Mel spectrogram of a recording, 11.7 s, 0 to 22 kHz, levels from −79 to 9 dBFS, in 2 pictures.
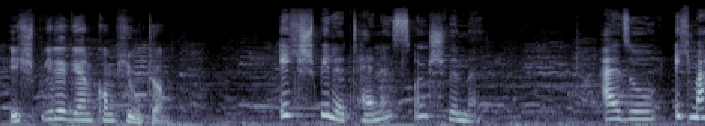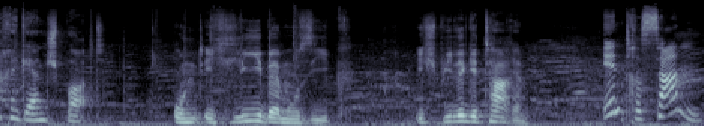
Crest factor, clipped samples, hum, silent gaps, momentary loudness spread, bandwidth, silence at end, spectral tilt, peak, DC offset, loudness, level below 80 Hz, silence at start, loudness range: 20 dB; under 0.1%; none; none; 21 LU; 17 kHz; 0 s; -4 dB/octave; -2 dBFS; under 0.1%; -20 LUFS; -42 dBFS; 0 s; 2 LU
